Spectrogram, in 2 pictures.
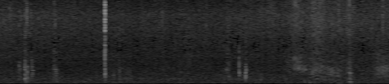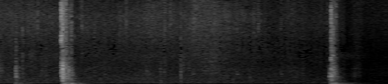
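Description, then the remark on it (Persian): A car door thuds shut, followed a few seconds later by a second solid door slam, with faint shuffling and outdoor ambience in between and no talking, as someone gets into a car. “بابا تو که گفتی جلوی بچه های دانشکده سوار ماشین نمیشی، این عدالت پارا چیه در میاری؟ سوار شو دیگه”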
